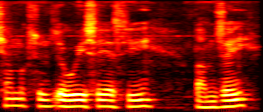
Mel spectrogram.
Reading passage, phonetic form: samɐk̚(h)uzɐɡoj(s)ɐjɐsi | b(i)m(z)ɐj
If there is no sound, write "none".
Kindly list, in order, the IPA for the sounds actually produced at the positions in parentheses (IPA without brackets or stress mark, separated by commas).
s, s, a, z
